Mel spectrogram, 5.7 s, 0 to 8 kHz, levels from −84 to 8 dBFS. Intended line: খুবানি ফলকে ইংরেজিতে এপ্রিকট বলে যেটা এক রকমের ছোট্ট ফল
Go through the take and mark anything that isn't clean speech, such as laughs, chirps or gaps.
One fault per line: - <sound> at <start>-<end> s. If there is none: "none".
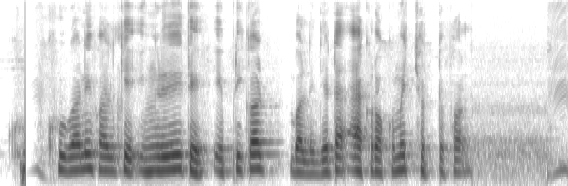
none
